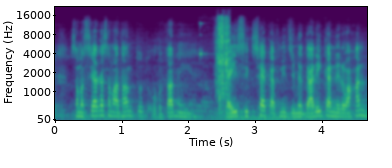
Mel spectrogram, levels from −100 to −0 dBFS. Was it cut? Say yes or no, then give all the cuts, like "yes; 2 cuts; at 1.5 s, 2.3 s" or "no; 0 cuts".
yes; 1 cut; at 2.4 s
